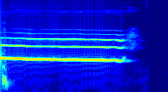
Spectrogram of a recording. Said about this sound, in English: River, you actually see a wolf appear much closer than the other howl that you hear in the distance.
